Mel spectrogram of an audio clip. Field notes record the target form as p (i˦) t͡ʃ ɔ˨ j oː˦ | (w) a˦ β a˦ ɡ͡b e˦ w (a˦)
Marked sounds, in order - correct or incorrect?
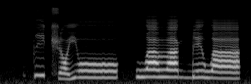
correct, correct, correct

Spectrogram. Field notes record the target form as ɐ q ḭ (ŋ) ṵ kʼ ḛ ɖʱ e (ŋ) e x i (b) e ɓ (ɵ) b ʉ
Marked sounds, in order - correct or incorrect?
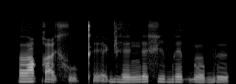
incorrect: x, correct, correct, correct

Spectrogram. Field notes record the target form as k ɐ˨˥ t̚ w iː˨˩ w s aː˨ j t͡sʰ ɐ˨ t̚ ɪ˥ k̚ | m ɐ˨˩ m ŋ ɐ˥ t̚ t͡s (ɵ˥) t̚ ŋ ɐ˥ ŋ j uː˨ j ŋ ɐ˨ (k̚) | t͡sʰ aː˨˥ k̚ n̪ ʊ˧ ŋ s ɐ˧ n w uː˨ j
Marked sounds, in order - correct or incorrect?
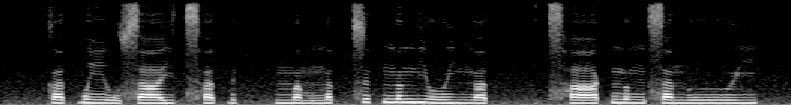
correct, incorrect: t̚

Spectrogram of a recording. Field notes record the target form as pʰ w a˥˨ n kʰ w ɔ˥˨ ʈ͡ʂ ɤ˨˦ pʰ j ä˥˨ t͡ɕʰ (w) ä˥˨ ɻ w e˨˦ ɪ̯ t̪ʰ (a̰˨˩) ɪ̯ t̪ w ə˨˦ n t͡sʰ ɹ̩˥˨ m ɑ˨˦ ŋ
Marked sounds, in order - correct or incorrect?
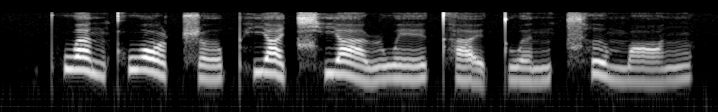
incorrect: j, correct

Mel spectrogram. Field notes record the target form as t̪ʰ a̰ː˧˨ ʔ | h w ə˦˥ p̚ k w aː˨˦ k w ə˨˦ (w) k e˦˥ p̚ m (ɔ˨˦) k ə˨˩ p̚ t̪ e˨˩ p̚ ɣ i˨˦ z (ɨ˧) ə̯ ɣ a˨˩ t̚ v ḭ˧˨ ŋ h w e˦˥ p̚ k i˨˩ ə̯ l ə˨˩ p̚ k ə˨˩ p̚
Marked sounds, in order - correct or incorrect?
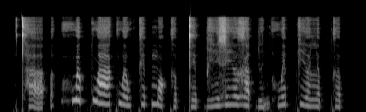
correct, incorrect: ɔ˧˩, incorrect: i˧

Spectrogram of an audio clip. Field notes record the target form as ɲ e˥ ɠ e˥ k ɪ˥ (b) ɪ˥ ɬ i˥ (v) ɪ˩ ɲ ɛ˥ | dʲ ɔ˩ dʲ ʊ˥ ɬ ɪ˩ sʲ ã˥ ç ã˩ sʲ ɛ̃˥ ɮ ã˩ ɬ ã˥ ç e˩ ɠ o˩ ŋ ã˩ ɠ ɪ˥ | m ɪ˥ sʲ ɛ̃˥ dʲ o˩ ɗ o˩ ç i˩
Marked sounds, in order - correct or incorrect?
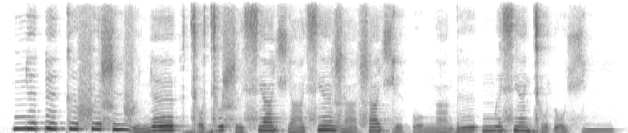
incorrect: f, correct

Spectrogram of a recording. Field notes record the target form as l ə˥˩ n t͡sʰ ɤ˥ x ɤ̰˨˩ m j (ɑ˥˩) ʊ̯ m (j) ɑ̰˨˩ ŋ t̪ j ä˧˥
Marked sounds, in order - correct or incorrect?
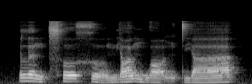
incorrect: ɑ˦, incorrect: w

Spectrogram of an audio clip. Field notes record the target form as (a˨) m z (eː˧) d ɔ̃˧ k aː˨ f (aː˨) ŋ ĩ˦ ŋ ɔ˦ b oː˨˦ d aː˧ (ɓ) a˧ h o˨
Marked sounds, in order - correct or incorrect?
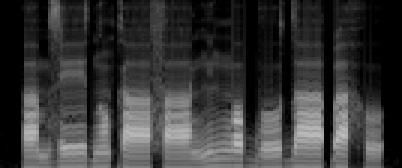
correct, correct, correct, correct

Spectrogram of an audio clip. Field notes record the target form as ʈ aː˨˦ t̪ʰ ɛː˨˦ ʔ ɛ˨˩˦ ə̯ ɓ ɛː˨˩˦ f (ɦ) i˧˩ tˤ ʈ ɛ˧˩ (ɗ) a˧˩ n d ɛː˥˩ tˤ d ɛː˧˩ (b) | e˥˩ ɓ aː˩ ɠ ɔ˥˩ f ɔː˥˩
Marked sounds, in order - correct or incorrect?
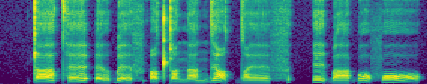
incorrect: ʔ, incorrect: n̪, incorrect: f

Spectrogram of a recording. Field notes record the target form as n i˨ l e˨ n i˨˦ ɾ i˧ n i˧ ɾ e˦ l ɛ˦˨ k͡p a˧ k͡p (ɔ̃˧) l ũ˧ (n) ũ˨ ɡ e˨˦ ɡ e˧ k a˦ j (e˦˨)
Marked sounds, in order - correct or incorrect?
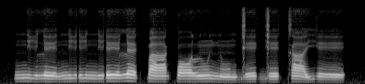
incorrect: ɔ˧, correct, correct

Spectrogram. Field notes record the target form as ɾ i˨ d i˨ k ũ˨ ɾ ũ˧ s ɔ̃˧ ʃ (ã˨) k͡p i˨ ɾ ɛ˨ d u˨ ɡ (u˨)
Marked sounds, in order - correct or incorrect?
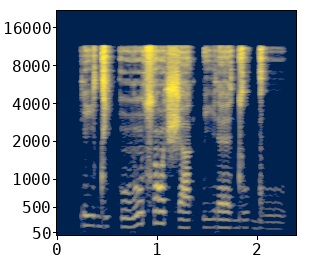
incorrect: a˨, correct

